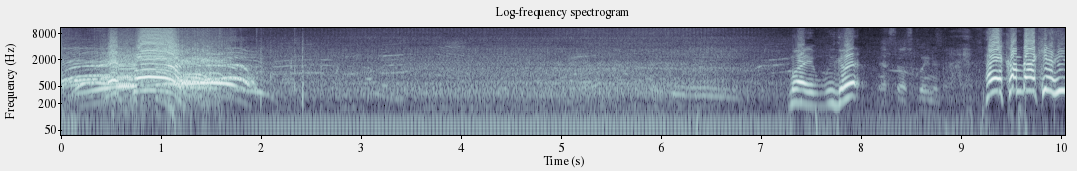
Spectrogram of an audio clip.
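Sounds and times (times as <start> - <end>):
diesel engine idling: 0.0 - 10.0
faint voices: 1.7 - 9.3.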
